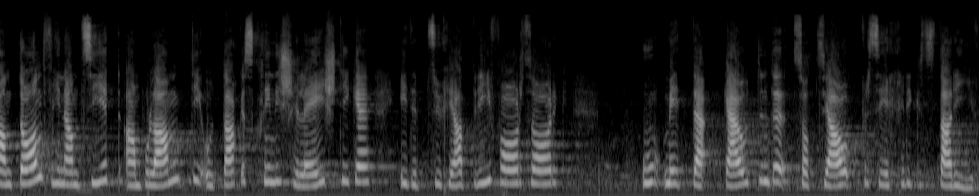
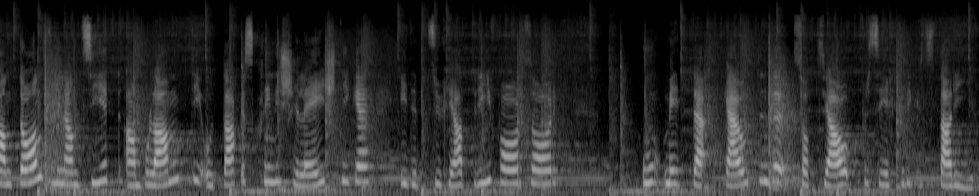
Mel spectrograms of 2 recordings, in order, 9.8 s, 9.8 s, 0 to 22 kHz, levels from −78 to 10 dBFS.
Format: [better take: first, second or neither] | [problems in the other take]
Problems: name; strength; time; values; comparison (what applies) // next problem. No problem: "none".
first | background sound (Gunshot, gunfire + Bass drum / Snare drum / Drum kit); 13 dB below the speech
